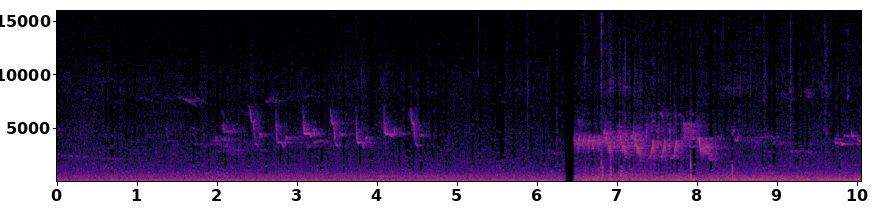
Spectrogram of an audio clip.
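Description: Small birds singing outdoors: a run of short high chirps, then after a brief dropout a fast trill, over a faint steady low rumble.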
